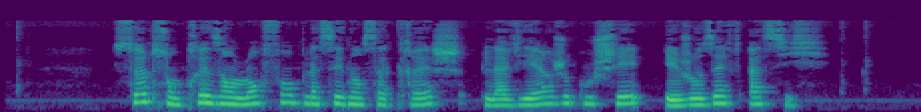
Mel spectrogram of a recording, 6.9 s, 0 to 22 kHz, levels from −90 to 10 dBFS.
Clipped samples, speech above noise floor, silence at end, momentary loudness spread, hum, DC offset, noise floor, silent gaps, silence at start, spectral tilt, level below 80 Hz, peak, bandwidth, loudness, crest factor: under 0.1%; 40 dB; 0.8 s; 11 LU; none; under 0.1%; -63 dBFS; none; 0.85 s; -5 dB/octave; -68 dBFS; -8 dBFS; 11.5 kHz; -23 LUFS; 16 dB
